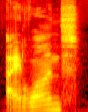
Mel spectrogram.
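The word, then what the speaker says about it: Eidolons: I keep saying the name wrong. It's It's pronounced idolons, but it is not spelled idolons.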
